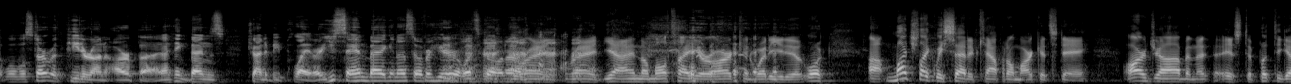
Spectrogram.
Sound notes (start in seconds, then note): 4.4 laughter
